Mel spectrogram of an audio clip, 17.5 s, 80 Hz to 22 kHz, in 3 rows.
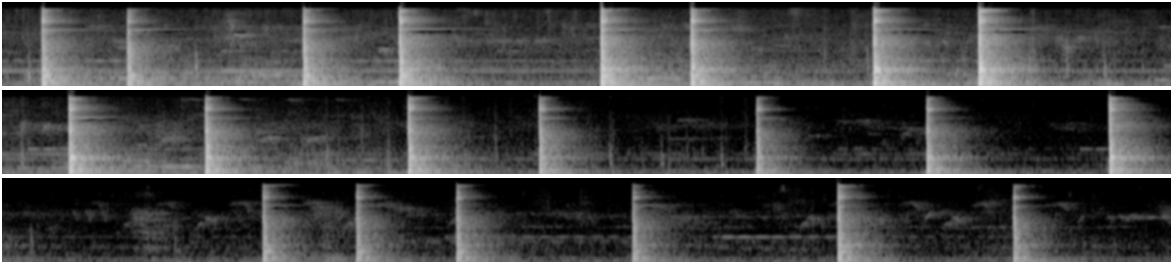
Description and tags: door knocker (Spanish 'aldaba') at Villa Maria. Wind chimes, bird chirps and talk in background. Shure WL183 capsules into Fel preamp and Edirol R09. Recorded near Carcabuey (S Spain)
ambiance, andalusia, countryside, field-recording, house, knocking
